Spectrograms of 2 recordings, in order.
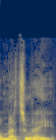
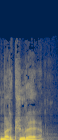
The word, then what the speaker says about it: Mercurey: a to Mercurey, vyslov Mercurey.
